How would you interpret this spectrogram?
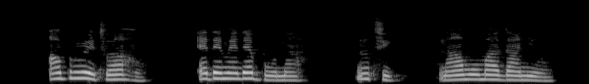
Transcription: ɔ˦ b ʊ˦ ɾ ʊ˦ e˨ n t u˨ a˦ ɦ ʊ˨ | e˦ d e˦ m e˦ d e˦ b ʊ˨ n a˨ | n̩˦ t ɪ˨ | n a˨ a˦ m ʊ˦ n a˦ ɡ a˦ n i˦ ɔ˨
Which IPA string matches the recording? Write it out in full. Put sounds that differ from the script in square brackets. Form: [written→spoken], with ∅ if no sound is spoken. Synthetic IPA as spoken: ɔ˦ b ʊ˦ ɾ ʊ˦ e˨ [n→∅] t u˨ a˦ ɦ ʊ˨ | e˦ d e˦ m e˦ d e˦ b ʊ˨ n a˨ | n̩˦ t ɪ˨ | n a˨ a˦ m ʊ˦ [n→m] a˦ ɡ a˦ n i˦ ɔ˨

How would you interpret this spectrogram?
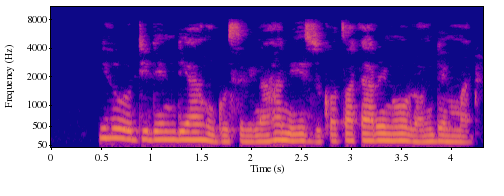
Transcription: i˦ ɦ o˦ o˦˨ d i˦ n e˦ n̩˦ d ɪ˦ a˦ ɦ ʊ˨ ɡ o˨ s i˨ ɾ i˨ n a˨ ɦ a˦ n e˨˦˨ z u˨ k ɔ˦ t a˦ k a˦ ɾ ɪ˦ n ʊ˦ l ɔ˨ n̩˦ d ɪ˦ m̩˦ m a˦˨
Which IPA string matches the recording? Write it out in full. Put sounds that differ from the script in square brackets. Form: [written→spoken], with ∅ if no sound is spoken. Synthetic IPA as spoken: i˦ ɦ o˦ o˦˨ d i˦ [n→d] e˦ n̩˦ d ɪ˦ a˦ ɦ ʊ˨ ɡ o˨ s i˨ ɾ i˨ n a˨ ɦ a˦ n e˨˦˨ z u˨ k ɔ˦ t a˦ k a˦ ɾ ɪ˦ n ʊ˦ l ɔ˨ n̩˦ d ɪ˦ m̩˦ m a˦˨

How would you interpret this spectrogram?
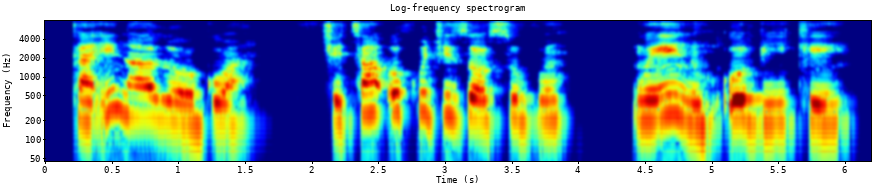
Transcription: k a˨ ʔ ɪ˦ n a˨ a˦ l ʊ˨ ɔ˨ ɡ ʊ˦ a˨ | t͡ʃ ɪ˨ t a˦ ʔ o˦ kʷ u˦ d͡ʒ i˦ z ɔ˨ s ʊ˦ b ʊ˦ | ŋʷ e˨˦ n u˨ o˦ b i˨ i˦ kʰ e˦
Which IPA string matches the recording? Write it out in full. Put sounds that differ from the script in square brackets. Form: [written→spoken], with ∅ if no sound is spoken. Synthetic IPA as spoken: k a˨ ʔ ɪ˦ n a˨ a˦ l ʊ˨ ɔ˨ ɡ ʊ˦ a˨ | t͡ʃ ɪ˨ t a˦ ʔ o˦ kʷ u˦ d͡ʒ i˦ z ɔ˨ s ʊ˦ b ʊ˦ | ŋʷ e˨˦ n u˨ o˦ b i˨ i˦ kʰ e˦

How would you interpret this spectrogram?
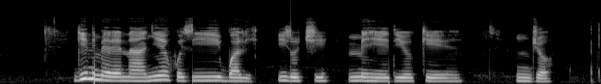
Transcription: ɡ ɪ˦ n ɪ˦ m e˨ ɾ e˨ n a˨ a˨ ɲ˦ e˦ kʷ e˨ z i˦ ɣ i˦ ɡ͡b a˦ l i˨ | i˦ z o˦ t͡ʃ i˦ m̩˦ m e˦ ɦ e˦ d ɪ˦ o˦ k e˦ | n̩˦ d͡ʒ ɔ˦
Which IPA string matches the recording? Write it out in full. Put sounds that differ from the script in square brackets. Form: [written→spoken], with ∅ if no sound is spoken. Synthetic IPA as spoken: ɡ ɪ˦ n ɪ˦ m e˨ ɾ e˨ n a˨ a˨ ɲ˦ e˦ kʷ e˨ [z→s] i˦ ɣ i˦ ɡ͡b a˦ l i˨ | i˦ z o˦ t͡ʃ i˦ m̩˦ m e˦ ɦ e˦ d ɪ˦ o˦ k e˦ | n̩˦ d͡ʒ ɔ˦

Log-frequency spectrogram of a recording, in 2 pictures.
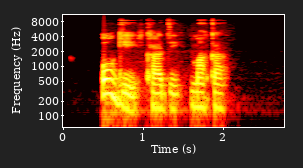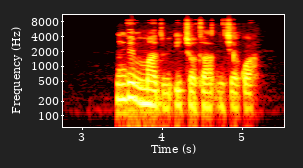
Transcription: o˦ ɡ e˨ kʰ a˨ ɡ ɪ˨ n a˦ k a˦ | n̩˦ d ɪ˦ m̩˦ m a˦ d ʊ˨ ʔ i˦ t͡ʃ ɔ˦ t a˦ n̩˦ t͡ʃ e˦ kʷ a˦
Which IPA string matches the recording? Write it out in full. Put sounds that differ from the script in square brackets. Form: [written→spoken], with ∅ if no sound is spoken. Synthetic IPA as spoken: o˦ ɡ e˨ kʰ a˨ [ɡ→d] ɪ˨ [n→m] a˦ k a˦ | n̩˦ d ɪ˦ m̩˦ m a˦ d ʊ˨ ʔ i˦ t͡ʃ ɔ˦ t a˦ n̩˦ t͡ʃ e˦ kʷ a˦

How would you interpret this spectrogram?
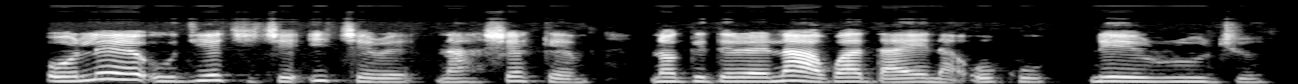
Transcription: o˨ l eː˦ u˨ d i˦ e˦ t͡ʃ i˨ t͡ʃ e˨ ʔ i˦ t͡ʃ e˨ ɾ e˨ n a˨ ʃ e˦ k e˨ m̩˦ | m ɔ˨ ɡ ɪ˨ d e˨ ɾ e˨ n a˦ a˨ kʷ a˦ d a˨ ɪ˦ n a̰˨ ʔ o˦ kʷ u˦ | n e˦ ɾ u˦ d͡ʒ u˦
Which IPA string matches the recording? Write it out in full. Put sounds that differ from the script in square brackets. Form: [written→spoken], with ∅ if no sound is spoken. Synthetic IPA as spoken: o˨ l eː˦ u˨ d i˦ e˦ t͡ʃ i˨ t͡ʃ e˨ ʔ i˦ t͡ʃ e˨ ɾ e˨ n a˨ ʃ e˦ k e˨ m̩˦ | [m→n] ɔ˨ ɡ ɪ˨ d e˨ ɾ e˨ n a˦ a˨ [kʷ→ɡʷ] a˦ d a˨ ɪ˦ n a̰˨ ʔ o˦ kʷ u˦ | n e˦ ɾ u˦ d͡ʒ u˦

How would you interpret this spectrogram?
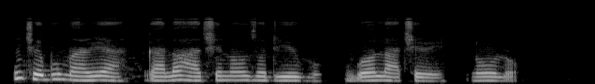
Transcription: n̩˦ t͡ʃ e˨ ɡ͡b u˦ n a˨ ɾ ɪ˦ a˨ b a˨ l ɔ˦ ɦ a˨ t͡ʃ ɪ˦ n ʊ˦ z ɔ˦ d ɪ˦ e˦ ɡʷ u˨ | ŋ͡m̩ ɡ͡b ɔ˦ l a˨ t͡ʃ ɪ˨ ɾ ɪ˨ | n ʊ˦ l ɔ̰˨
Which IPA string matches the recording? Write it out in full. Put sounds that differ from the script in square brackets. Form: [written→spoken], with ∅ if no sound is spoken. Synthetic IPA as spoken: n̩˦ t͡ʃ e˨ ɡ͡b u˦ [n→m] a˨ ɾ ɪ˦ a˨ [b→ɡ] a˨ l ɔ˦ ɦ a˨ t͡ʃ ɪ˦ n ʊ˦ z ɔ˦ d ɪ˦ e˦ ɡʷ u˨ | ŋ͡m̩ ɡ͡b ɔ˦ l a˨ t͡ʃ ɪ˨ ɾ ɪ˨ | n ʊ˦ l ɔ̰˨

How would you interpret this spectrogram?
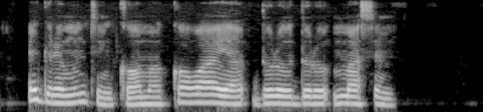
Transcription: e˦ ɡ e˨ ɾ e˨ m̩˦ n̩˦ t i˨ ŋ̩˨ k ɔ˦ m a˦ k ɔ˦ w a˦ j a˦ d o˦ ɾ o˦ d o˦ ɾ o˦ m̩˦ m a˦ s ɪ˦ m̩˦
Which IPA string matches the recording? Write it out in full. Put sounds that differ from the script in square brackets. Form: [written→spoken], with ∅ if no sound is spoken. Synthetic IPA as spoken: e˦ ɡ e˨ ɾ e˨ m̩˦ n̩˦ t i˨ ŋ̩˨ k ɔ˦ m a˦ k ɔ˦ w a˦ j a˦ d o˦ ɾ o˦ d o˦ ɾ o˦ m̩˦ m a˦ s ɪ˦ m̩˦

